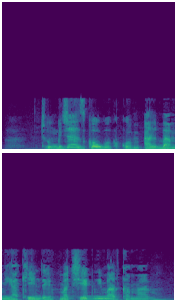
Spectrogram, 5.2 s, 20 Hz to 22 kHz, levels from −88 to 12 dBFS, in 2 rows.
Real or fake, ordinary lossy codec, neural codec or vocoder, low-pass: fake; AAC, 24 kbps; codec, 44.1 kHz, 7.8 kbps, DAC; 19.8 kHz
